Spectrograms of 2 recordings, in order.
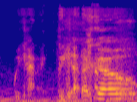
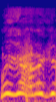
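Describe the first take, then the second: First: The words are whispered quietly. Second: The words are shouted loudly. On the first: The message is meant to stay secret. "I whisper to Adros" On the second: There is no need to stay secret. "you can just scream it"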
